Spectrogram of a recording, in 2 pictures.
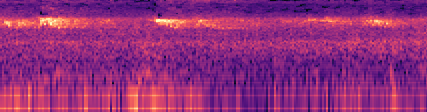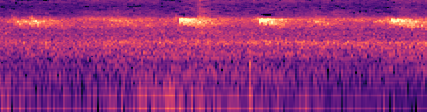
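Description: Small birds chirping, short high chirps repeating about once or twice a second, over steady outdoor background noise with a low rumble in the first second or two.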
